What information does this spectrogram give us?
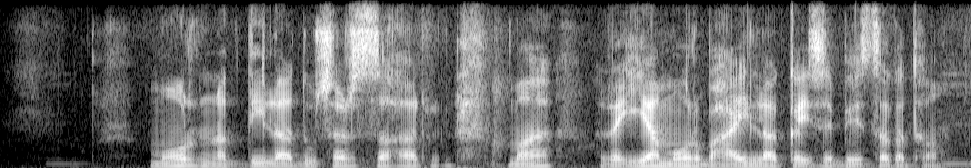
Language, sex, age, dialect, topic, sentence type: Chhattisgarhi, male, 25-30, Central, banking, question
